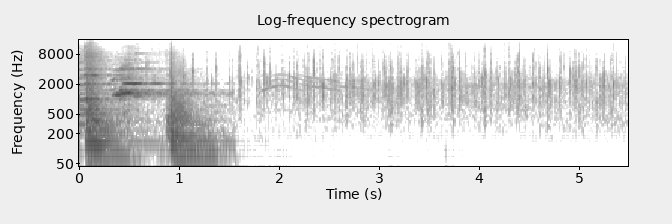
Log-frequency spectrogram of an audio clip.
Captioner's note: audience applauding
